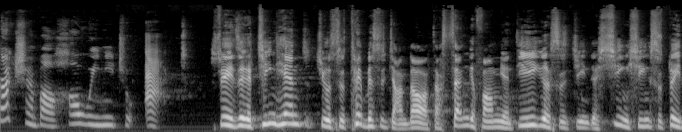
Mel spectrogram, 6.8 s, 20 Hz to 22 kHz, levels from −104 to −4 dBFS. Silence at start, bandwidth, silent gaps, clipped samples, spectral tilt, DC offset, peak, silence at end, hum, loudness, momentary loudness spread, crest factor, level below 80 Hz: 0 s; 18.5 kHz; none; under 0.1%; -4 dB/octave; under 0.1%; -12 dBFS; 0 s; 60 Hz at -65 dBFS; -31 LUFS; 13 LU; 18 dB; -74 dBFS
